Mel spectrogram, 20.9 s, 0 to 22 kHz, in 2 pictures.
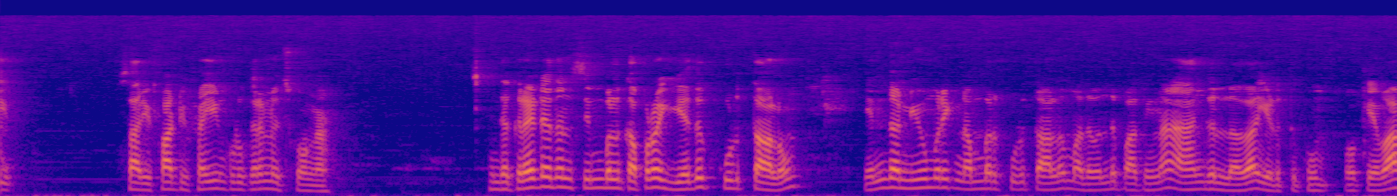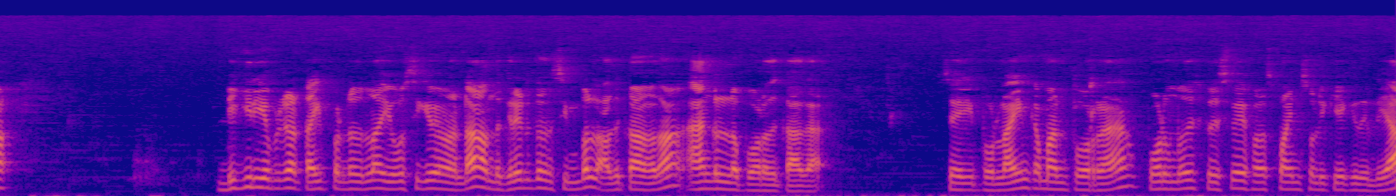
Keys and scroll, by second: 1.0 BackSpace, 1.6 4, 18.0 l, 18.4 space.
